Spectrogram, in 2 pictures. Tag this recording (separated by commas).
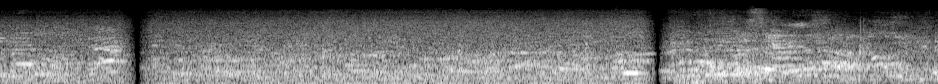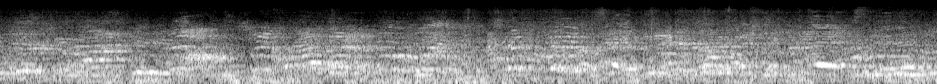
sloshing water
